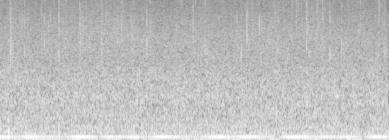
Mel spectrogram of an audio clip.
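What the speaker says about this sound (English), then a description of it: "There's a chance I can't get a dove because it's raining." Rain falling in the video game Cattails: Wildwood Story, a dense, even hiss of steady rainfall filling the whole span, alone and without talking.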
